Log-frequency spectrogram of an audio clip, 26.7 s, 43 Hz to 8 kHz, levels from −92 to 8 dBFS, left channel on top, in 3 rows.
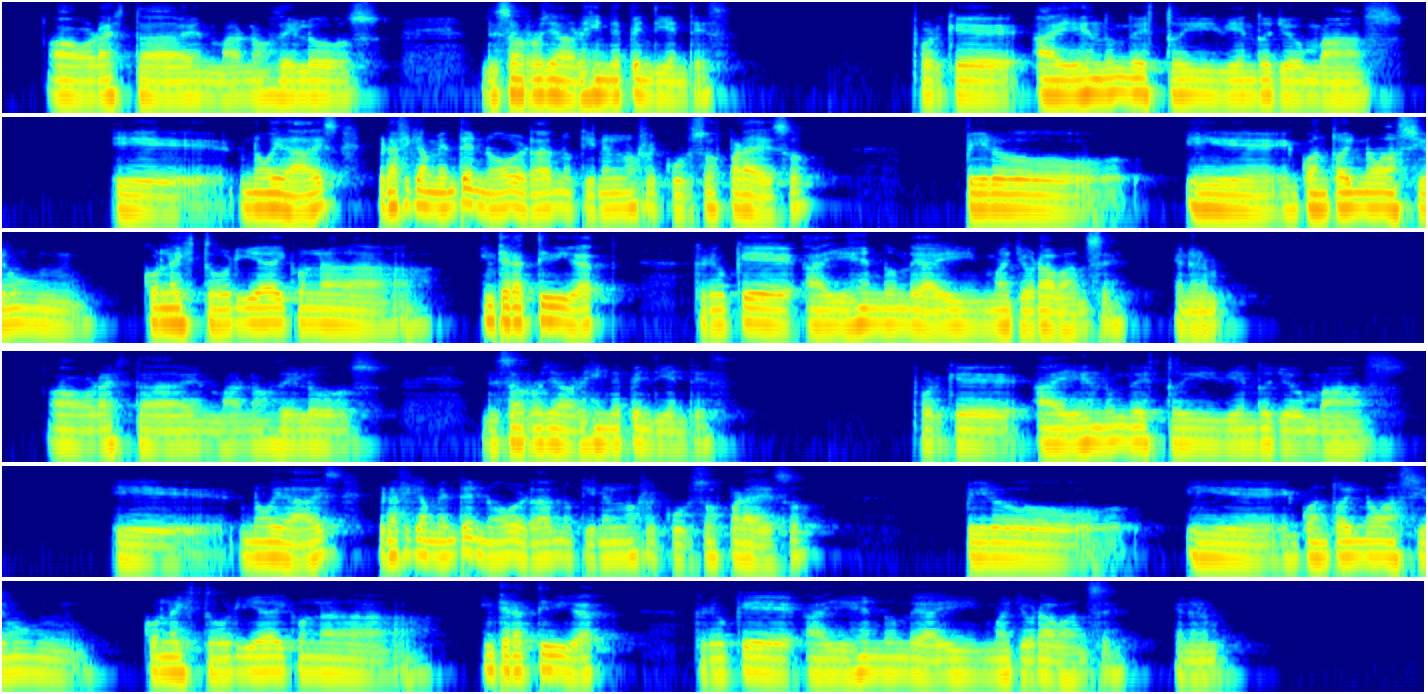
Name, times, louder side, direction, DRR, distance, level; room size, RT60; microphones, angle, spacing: voice 1, 0.3-2.3 3.0-4.5 5.8-8.7 9.6-13.9 14.9-15.9 16.3-18.3 18.7-20.5 20.8-21.5 22.1-24.8 25.1-25.4, left 4 dB, 70° left, 0.5 m, -28 dB
9.0 x 6.5 x 8.4 m
head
